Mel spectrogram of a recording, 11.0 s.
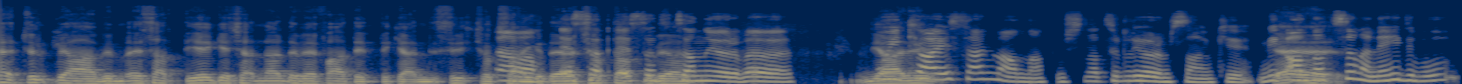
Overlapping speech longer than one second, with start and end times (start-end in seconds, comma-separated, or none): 3.7-5.3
